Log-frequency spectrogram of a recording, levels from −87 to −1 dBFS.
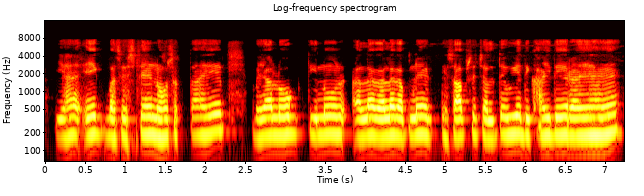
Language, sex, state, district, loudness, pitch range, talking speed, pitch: Hindi, male, Bihar, Jahanabad, -16 LUFS, 175-190 Hz, 165 wpm, 180 Hz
